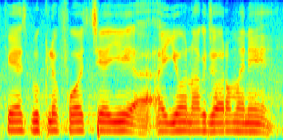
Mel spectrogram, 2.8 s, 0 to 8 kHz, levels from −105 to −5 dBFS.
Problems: constant background noise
